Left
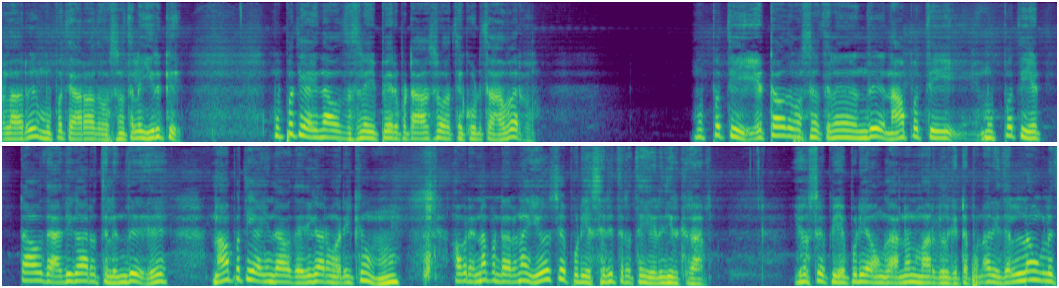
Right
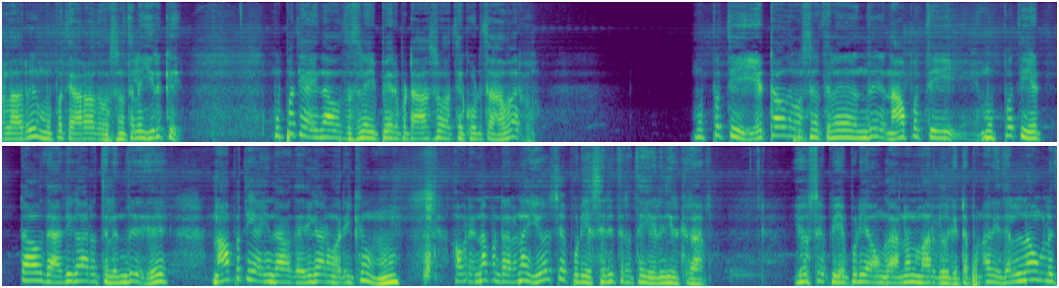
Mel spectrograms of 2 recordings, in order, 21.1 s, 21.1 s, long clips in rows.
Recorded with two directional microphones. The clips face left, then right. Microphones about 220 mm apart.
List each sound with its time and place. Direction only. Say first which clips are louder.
0.0 s speech: left 5 dB; 40° left (ahead or behind)
6.9 s speech: left 7 dB; 45° left (ahead or behind)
